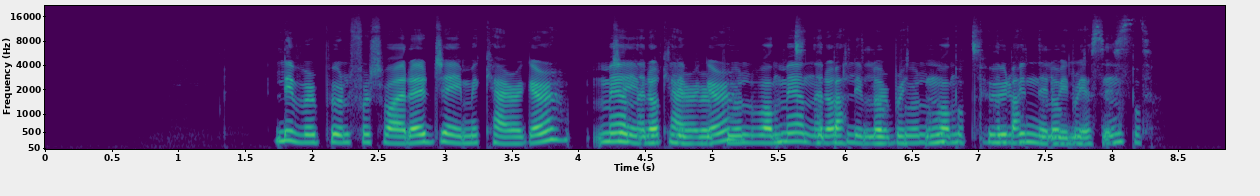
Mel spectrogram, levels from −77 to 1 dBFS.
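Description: From 4.26 s to 8.22 s the speech carries a doubled audio track. A second full-band copy runs about one and a half seconds behind, a few decibels quieter. It is dry, with no room colour, and cuts in and out abruptly, likely from a duplicated capture path.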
